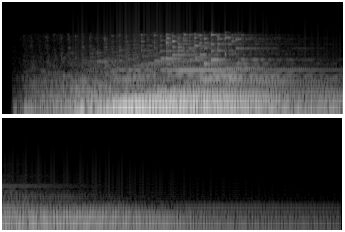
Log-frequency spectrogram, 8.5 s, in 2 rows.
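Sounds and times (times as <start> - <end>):
harp: 0.2 - 7.4.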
